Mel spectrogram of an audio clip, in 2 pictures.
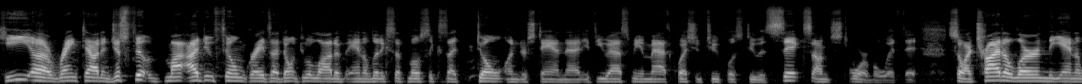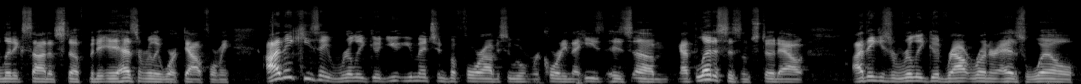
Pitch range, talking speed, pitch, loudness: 125-160 Hz, 255 wpm, 140 Hz, -23 LUFS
